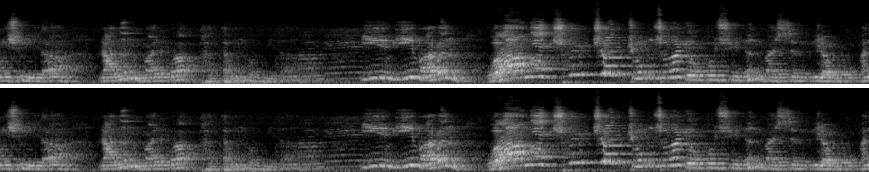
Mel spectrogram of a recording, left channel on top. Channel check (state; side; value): identical; both; correlation 1.00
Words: 라는 말과 같다는 겁니다. 이 말은 왕의 철저한 겸손을 엿볼 수 있는 말씀이라고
